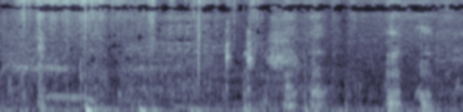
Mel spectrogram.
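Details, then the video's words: Berkshire pigs, piglets being hand fed, making low, short grunts and snuffling bursts scattered through the recording, with a brief steady tone near the start, background music and a person calling to them. "Berkshire pigs"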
